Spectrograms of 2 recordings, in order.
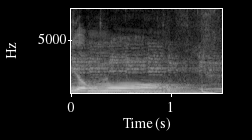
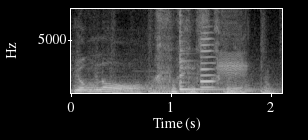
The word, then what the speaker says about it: Yongnuo: Yongnuo. Yongnuo. Jadi kak mulutnya ini harus ini mencucu gini. Yongnuo.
